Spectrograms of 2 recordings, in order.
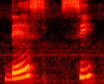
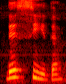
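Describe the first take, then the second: First: "descida" said slowly in separate syllables, des, si, da; split into syllables. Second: Said in the usual way. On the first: Shown as a demonstration. Teacher shows the digraph separates, "descida" slowly split as des-si-da. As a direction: break "descida" into des... si... da, with gaps. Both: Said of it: "Ele se separa".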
